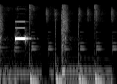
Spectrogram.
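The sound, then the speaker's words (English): A short, sharp electronic phone beep during a phone call, followed by a rapid run of lower buzzing tones that drop in pitch, repeating about four times at a steady rhythm, fairly loud, with no talking. “someone don't like you ringing the phone.”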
